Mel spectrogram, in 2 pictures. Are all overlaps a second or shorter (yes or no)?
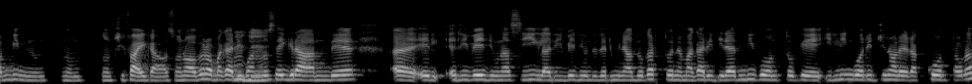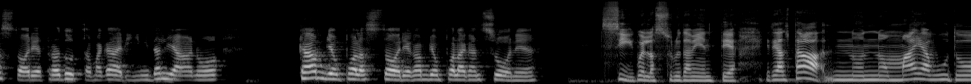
yes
